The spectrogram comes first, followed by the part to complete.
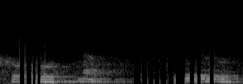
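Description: A man's voice with no clear words, broken by crackling static from a faulty microphone. In the second half the sound cuts in and out rapidly with scratchy crackles.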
